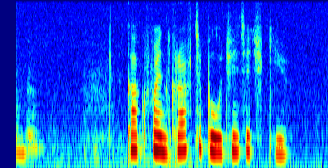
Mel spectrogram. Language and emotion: Russian, neutral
